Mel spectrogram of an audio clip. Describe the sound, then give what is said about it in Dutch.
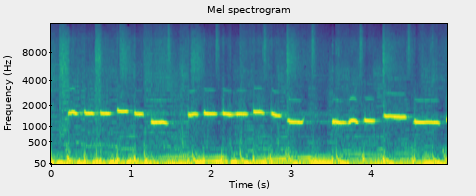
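A person whistles a song tune loudly and clearly, carrying a melody of sustained, slightly wavering notes that step up and down in pitch above a steady low backing. “Ik ga het snel nog even fluiten.”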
